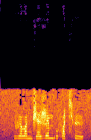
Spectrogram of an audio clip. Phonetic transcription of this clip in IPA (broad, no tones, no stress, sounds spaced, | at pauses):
v e lˠ e n d͡ʒ æ ʐ æ m b o f ɑ t͡ɕʰ ø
